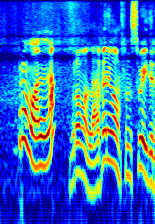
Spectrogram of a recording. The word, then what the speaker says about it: Bromölla: as like Bromölla, but here they have the emphasis on the last, what do you call it, Cha? The last part of a word? No, what do you call the last part of a word? Syllable. Is it a syllable? Yeah, so like the last syllable is sometimes extended and more powerful.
